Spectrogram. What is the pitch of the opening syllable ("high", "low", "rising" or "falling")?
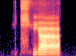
low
